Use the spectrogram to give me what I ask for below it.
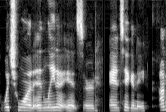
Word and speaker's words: Antigone: I said it right, but I think I looked at it, and I was like, is this Antigone?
